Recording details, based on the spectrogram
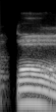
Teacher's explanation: Bila kita sebut huruf qaf, maka huruf tu dia akan tinggi, dia akan isti'la.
